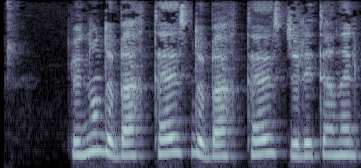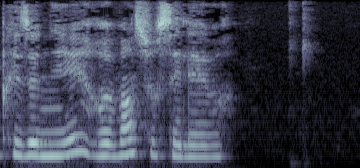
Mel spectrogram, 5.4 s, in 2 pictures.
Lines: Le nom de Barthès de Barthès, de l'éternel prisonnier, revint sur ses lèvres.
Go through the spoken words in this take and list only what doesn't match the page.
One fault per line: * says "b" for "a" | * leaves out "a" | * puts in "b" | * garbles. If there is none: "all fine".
all fine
